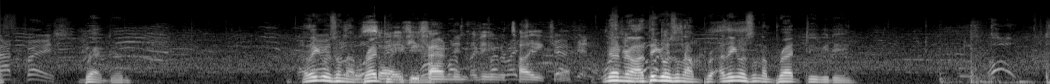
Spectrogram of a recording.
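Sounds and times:
commentators talking: 0.0 - 10.4
wrestling crowd noise: 0.0 - 10.4
speech: 0.3 - 1.5, 2.8 - 8.6
punches to the face in a pro wrestling match: 9.4 - 10.4.

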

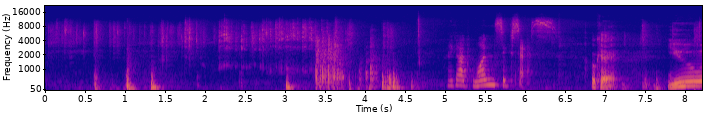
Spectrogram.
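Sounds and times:
handful of dice rattling and clattering: 0.0 - 4.2
speech: 5.0 - 6.2, 6.8 - 8.2.

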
